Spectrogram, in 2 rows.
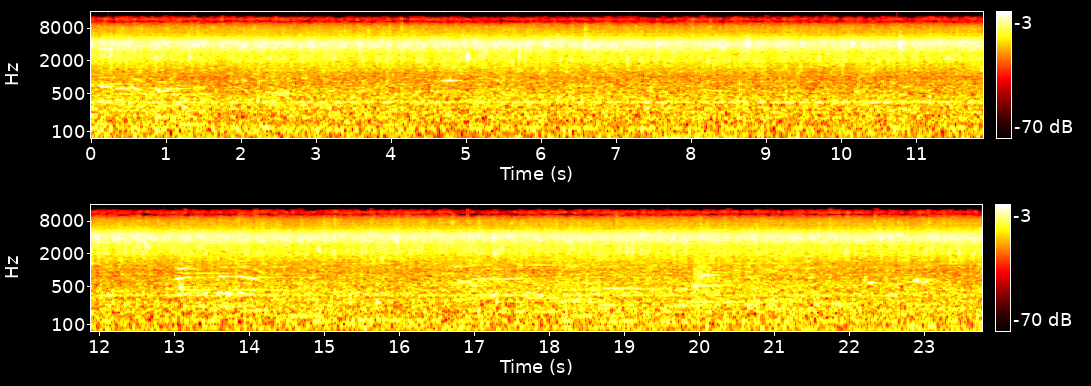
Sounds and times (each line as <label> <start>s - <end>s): waterfalls of a fountain 0.0s - 23.7s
